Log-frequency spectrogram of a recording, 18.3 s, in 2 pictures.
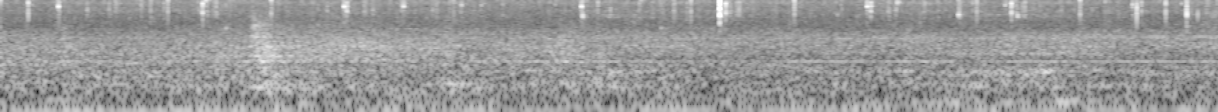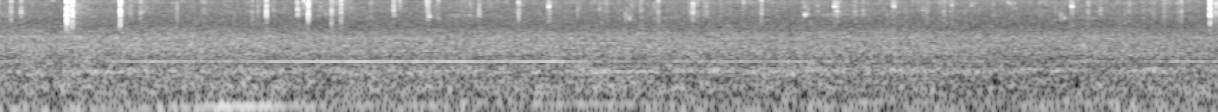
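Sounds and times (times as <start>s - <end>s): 
castle ambience: 0.0s - 18.2s.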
